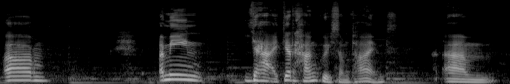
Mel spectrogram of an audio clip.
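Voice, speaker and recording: Guy doing a chatty young time wizard, high-ish voice, rambly, kinda broken grammar. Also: very animated, slow, fairly bright tone, faint music behind, heavily acted. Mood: easygoing. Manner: rambling, restarts often, slightly broken grammar. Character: young cheerful male time wizard, cookie-loving. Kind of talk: roleplay chat.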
